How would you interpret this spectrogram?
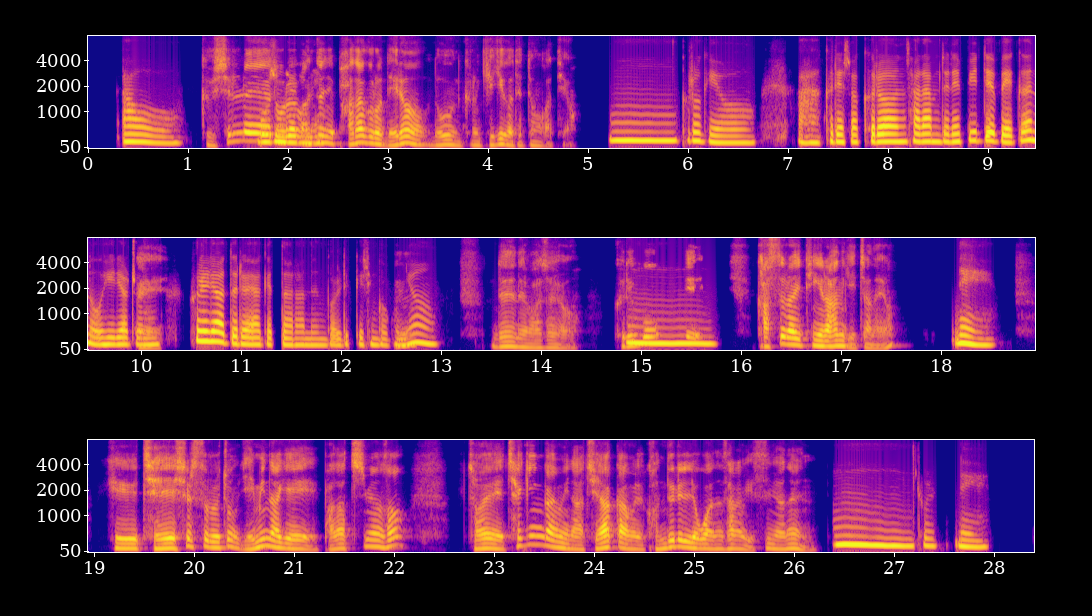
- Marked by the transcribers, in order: tapping; other background noise
- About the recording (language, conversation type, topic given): Korean, podcast, 피드백을 받을 때 보통 어떻게 반응하시나요?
